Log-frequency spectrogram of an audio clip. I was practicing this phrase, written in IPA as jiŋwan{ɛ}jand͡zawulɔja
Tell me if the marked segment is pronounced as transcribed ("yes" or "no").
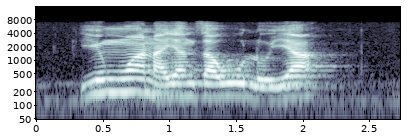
no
